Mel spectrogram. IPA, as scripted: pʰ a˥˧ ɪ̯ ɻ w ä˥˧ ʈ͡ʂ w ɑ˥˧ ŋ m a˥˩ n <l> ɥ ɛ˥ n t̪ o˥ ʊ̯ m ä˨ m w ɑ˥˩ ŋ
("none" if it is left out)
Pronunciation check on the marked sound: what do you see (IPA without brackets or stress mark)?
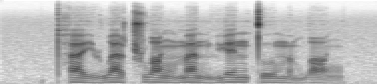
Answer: l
